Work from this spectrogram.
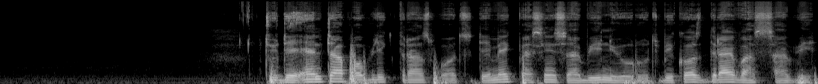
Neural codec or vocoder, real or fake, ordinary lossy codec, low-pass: none; real; none; none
